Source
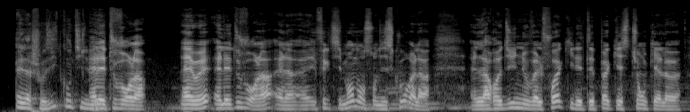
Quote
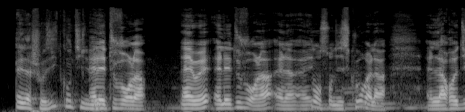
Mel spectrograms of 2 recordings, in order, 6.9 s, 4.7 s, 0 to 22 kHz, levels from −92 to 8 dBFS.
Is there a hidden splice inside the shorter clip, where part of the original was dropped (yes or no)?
yes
